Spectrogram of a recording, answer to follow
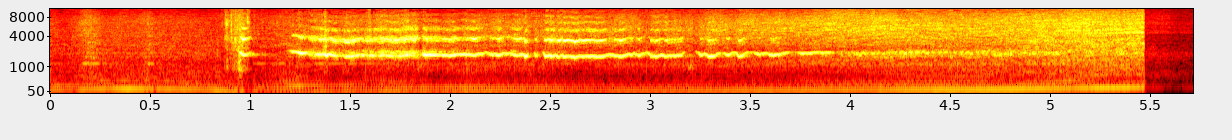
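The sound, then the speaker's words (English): Car tires screech loudly and steadily for several seconds over a low, roaring engine as a car leaves a parking lot, cutting off abruptly at the end. No voices. “That was the sound of Brian this week leaving the parking lot.”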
